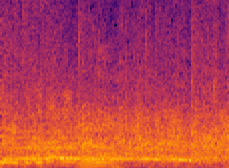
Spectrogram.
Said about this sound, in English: Hold on. Round of applause.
